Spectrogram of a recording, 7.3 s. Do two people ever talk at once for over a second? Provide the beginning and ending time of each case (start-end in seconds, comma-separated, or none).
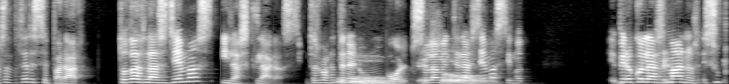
3.4-5.1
